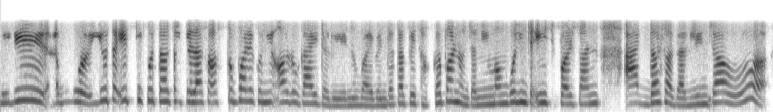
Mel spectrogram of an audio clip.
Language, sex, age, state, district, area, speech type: Nepali, female, 18-30, West Bengal, Darjeeling, rural, conversation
